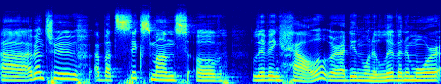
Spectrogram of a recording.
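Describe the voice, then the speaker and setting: A woman with a Swedish accent speaks at medium pitch and a moderate pace, with ordinary pitch variation, in a very clean recording with a silent background. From Sweden. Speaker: motivational speaker. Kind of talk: inspirational stage talk. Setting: stage with audience.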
